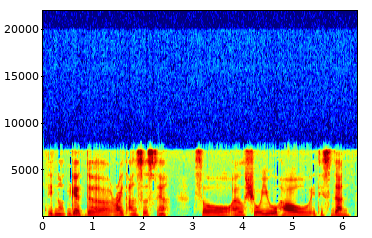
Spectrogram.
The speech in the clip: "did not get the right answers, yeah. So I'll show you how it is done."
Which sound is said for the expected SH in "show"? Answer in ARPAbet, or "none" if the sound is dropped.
SH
